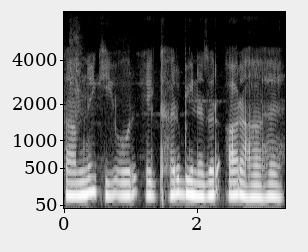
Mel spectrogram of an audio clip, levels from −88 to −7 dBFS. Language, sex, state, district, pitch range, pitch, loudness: Hindi, male, Jharkhand, Ranchi, 145-155 Hz, 150 Hz, -14 LUFS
